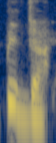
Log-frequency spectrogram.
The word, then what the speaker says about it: piazza: è dietro la piazza, Dietro la piazza. o piazza, Piazza. piazza, Piazza. Z'র উচ্চারণ S হয়।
